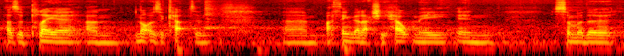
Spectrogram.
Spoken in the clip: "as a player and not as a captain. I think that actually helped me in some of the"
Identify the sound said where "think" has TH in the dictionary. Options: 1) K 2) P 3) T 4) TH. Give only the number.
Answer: 4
